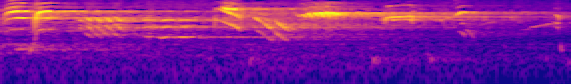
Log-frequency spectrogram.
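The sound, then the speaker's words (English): A tui bird from New Zealand calls in a run of high, sweeping whistles and chirps with quick downward slides, over a soft steady hiss. “Back in New Zealand, I'd enjoy listening to the beautiful call of the tui bird,”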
